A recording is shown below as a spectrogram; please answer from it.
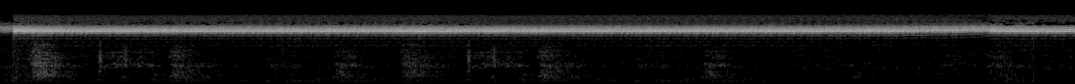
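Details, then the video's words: Loud trilling noise of a cicada filmed up close in the Uttarakhand hills, India, abdomen vibrating; an unbroken shrill buzz stays level for nearly ten seconds, then dips briefly, over faint scattered tapping sounds. "Cicada calls in close-up view, in Uttarakhand hills: see the abdomen vibrate to create noise!"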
